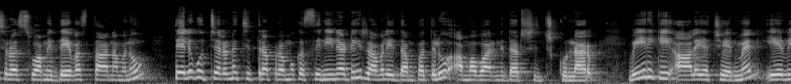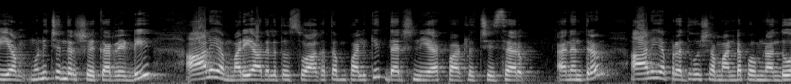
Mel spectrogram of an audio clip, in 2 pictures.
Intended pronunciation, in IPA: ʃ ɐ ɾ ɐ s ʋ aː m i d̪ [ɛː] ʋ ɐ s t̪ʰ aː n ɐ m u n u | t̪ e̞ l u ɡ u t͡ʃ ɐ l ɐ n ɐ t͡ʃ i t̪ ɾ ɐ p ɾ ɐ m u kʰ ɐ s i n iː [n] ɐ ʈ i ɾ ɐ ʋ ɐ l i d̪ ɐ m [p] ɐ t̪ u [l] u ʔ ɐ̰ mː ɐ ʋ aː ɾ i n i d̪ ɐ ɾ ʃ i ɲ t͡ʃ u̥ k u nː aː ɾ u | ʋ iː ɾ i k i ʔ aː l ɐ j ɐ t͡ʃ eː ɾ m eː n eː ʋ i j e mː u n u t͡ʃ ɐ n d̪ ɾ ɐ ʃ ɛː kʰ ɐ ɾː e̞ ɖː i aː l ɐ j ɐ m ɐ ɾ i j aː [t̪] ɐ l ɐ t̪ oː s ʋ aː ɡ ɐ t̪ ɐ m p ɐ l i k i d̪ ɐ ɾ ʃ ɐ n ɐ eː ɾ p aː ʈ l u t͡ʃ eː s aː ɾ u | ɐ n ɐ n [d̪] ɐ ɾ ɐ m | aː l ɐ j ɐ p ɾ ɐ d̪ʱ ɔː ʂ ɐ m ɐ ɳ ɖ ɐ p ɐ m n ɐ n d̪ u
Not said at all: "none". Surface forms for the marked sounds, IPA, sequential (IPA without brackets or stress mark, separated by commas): ɛː, n, p, l, d̪, t̪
